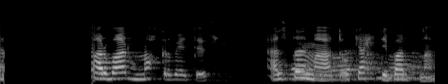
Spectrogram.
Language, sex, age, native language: Icelandic, female, 13, Icelandic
